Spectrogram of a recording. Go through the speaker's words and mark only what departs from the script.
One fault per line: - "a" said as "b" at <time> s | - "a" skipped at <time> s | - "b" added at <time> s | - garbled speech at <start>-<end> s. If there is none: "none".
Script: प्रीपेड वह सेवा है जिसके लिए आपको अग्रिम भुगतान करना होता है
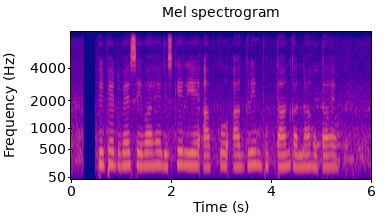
none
